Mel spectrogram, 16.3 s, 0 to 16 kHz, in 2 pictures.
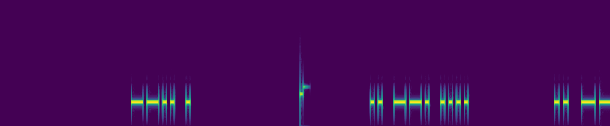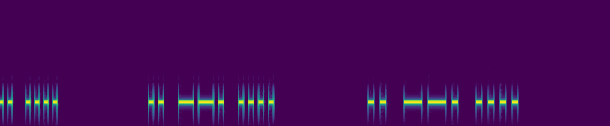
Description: Morse code, heard as a keyed tone, about 20 wpm, 700 Hz. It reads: ZE IGH IGH IGH IGH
